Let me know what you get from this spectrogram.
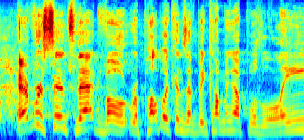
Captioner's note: laughter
